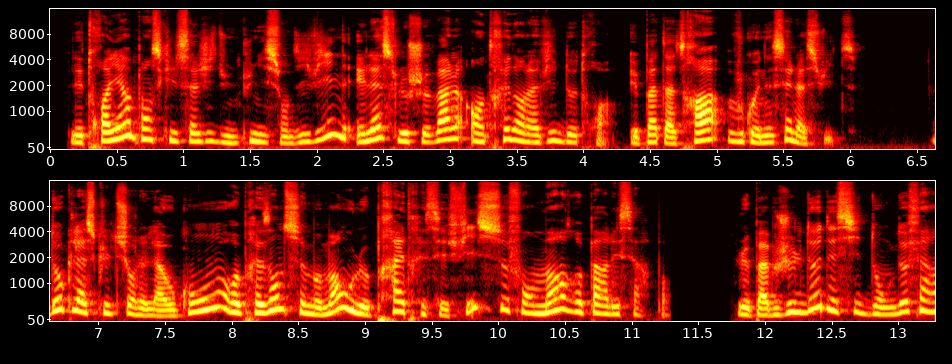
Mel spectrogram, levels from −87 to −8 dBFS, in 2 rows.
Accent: French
